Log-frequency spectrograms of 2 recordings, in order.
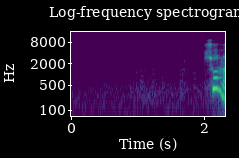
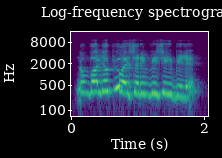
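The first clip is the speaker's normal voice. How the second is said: put-on high, louder plaintive child voice; heartbroken lament; 8 semitones higher, 6 dB louder than usual. A narrator's reading. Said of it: "si lamentava Tonino col cuore in pezzi". (lamento accorato)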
